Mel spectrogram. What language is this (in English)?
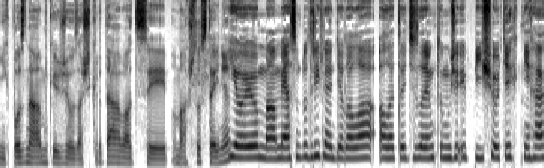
Czech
